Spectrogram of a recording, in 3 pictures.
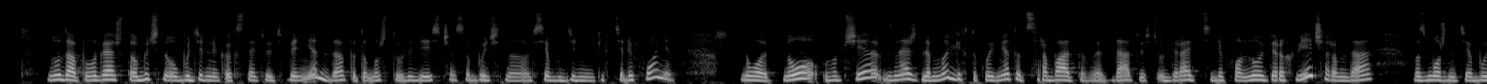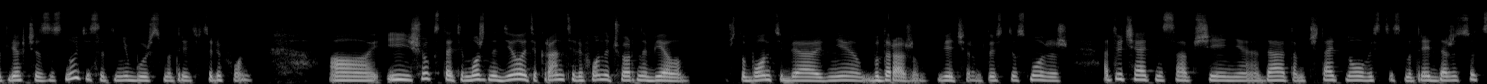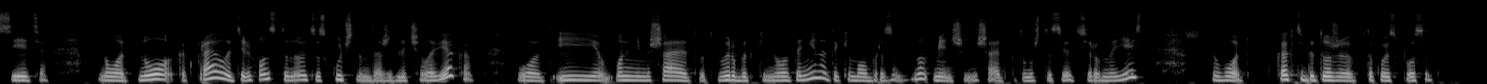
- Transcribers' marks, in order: none
- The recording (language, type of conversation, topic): Russian, advice, Как мне просыпаться бодрее и побороть утреннюю вялость?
